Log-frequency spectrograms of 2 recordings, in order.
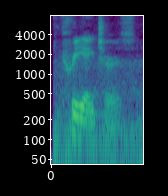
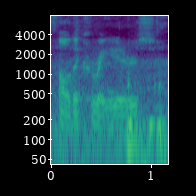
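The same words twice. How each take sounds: First: "Creators" repeated clearly, each sound spelled out; clear correction. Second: Mumbled through a mouth full; talking with a mouth full of food; mouth full of hot food. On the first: Shown as a demonstration. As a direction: say "Creators" again, slowly and carefully. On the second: Real, not acted. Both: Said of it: "Sorry, I'm eating hot chicken".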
